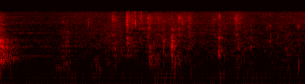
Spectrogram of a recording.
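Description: Faint, irregular light clicks and ticks, a few to the second, after one sharper click at the start.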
